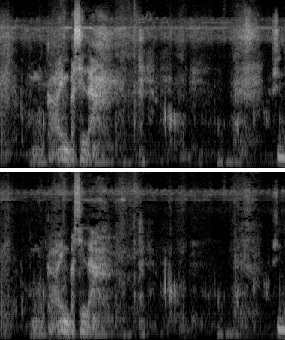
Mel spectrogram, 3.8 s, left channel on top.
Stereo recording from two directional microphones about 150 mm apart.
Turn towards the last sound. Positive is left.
turn(degrees=-40)  # may be behind; listen again after turning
